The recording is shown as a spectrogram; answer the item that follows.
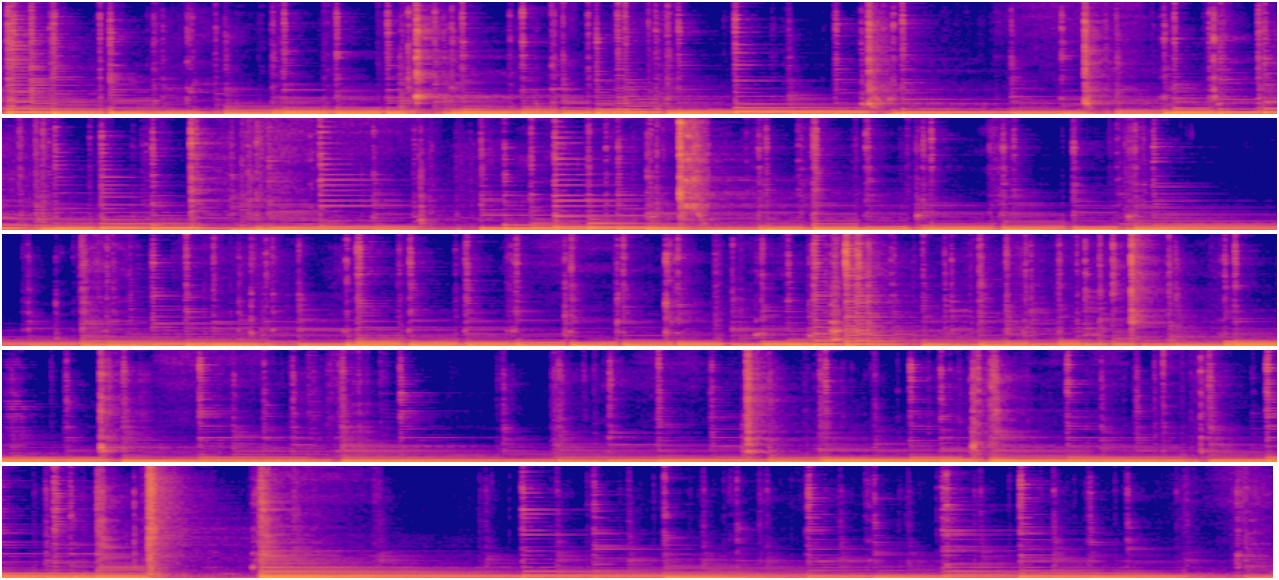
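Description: Acoustic guitar music, plucked and strummed notes playing continuously, with a brief break near the end before it carries on.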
